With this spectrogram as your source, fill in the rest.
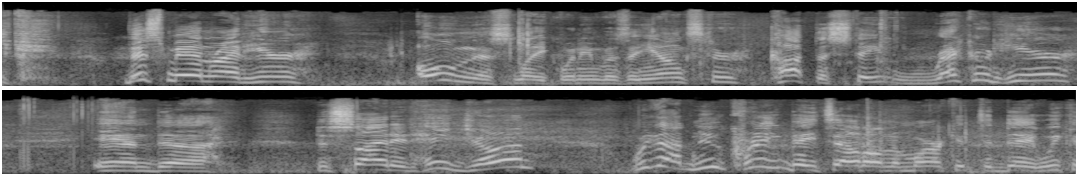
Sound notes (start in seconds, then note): none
